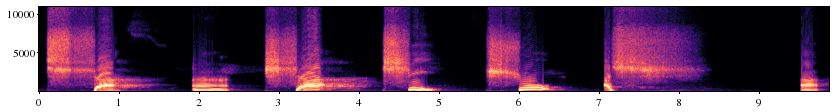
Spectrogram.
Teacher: Sedangkan istilah adalah pengucapan huruf yang disertai dengan menyebarnya angin di dalam mulut. Berarti sya, sya, shi, shu, ash. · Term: tafasyi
